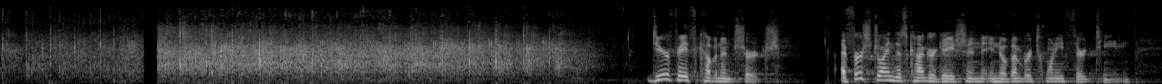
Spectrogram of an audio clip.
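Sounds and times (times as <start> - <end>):
crowd applause: 0.0 - 6.1
speech: 6.5 - 11.5.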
